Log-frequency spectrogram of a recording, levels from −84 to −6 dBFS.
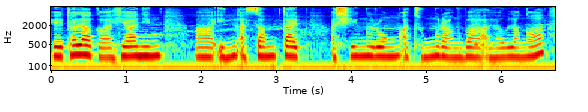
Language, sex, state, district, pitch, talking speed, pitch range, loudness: Mizo, female, Mizoram, Aizawl, 205 Hz, 150 wpm, 190-210 Hz, -16 LUFS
